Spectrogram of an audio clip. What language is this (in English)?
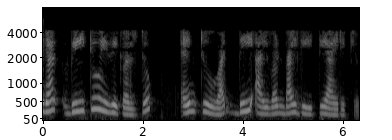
Malayalam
